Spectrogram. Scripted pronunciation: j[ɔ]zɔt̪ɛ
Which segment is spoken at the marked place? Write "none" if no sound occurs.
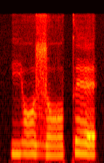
ɔ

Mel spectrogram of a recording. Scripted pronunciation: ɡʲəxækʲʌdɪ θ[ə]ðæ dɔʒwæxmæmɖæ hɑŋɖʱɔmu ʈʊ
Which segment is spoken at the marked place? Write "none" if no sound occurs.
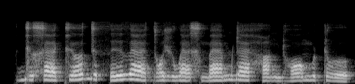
ɪ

